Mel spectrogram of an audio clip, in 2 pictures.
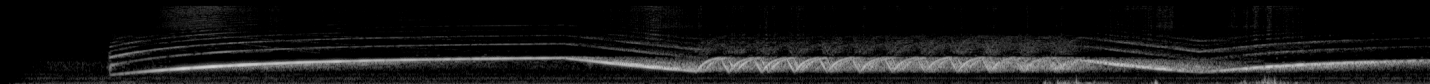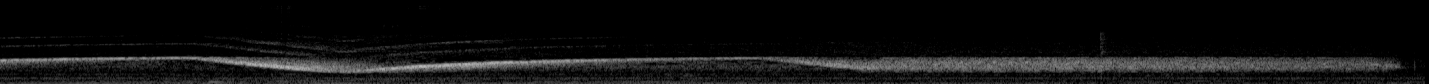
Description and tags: Police siren remix
Police sirens I used for "Last Badge Shining_preview", one of my story-ideas turned audio.
The base file IS manually recorded by me, on a chromebook R13 (yes, I am poor, yes, I am ex-homeless), and I ran it thru several legally free APPS to filter, balance, add flat equalizer, and increase loudness.
I expect all of you to be able of file-conversion.
siren, alarm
